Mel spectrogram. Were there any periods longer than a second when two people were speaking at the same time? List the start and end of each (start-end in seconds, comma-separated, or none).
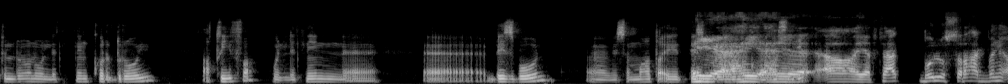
6.9-8.1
